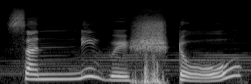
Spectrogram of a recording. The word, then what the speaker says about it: ಸನ್ನಿವಿಷ್ಟೋ: ಅಲ್ಲ ಹೃ ಹೃದಿ ಸನ್ನಿವೇಶ ವಿಷ್ಟೋ ಷಟ್ಕೋನದ ಶಕ್ಕೆತ ಟದ ಒತ್ತು ಸರ್ವಸ್ಯ ಚಾಹಂ ಹೃದಿ ಸನ್ನಿವಿಷ್ಟೋ ದೀರ್ಘ ಮತ್ತಸ್ಮೃತಿರ್ಜ್ಞಾನಮಪೋಹನೈಂಚ ಮತ್ತಸ್ತ ಕೆತದ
